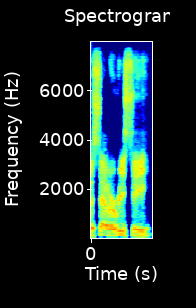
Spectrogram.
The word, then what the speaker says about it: Savarese: uh savarisi is it do i say savaris or savarisi well i hang out with the boxer lou savarese and you don't get his name wrong because they'll just hit you in the head so i always it's geo savarisi um correct him next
